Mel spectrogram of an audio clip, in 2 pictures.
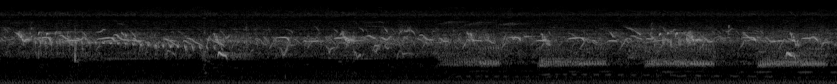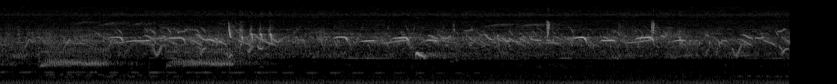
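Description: Many wild birds chirping at once, a busy chorus of short high notes, with a lower note repeated six times about a second apart partway through. The sound cuts off suddenly near the end.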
